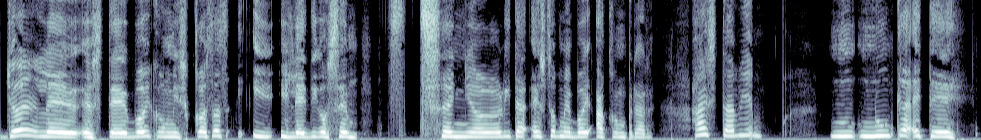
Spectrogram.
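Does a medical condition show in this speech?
Yes: Down syndrome; adult woman.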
